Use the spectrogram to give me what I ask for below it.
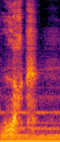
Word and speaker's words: Lugh: If that name doesn't ring any bells for you, keep in mind that Lugh is sometimes pronounced luck, as in the look of the Irish.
